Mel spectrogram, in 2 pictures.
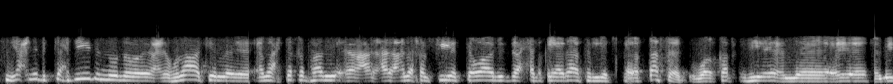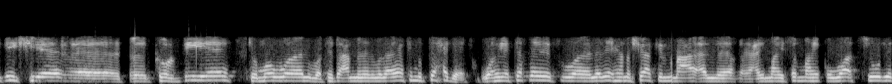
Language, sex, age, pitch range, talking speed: Arabic, male, 50-69, 160-190 Hz, 110 wpm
